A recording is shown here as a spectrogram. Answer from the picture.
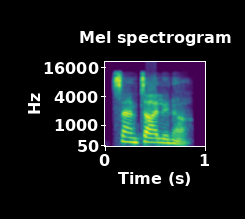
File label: "santolina", Indian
